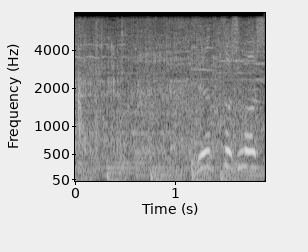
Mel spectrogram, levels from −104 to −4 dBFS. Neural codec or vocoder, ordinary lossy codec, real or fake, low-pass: none; none; real; 7.2 kHz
